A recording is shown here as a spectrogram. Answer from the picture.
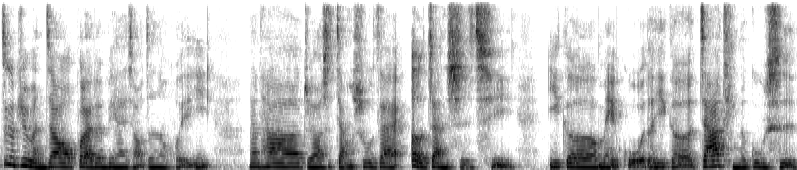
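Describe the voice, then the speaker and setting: Somewhat breathy, a woman speaks at a medium pitch and a fairly slow pace with fairly even intonation. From Taiwan, Taipei. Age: 20s. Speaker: podcast guest, drama graduate. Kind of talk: casual interview chat.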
